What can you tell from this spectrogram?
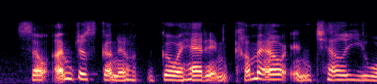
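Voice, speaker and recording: Speaking very slowly, a woman uses a fairly high voice with vocal fry. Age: 60s. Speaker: panel guest on a live stream. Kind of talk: casual chat.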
